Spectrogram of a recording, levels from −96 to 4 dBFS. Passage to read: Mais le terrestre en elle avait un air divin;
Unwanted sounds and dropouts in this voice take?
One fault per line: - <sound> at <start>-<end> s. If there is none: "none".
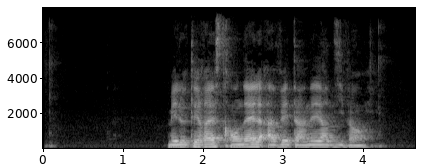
none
